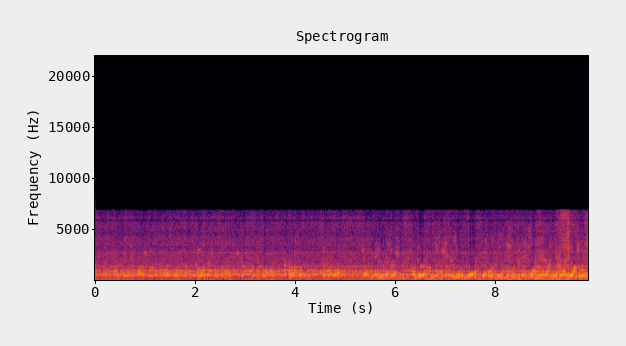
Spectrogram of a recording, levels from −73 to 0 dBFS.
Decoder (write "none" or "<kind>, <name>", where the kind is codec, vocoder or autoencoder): vocoder, WaveNeXt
